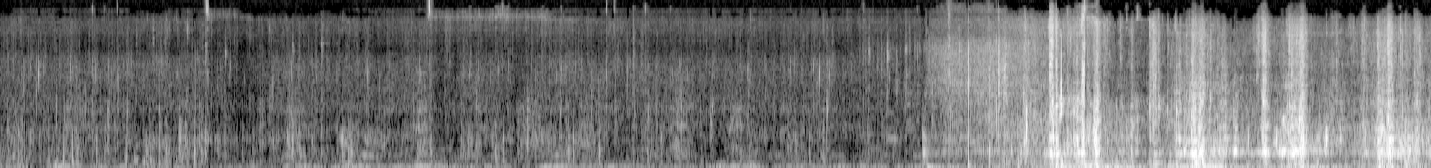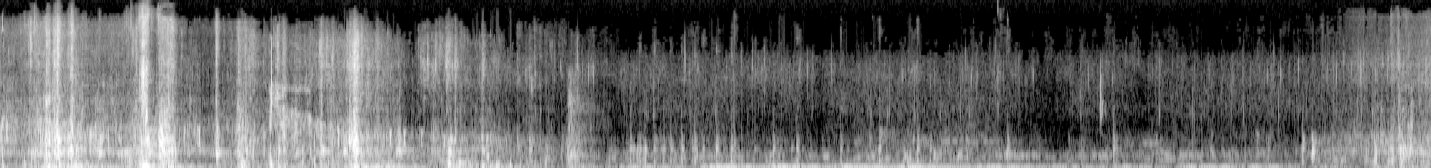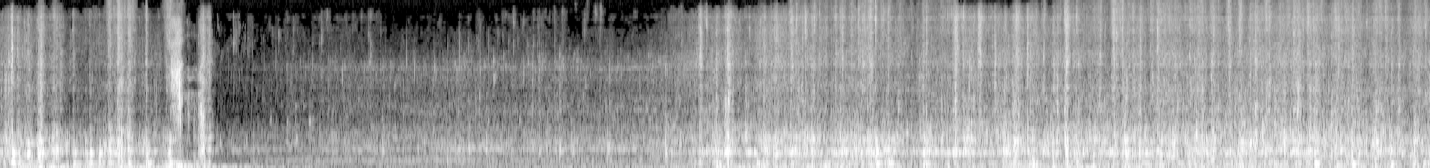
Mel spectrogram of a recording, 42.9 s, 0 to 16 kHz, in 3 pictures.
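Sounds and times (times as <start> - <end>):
steady low hum: 28.9 - 38.7.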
